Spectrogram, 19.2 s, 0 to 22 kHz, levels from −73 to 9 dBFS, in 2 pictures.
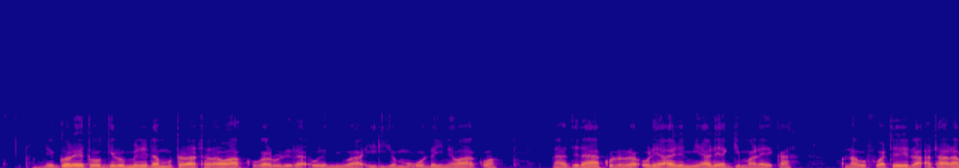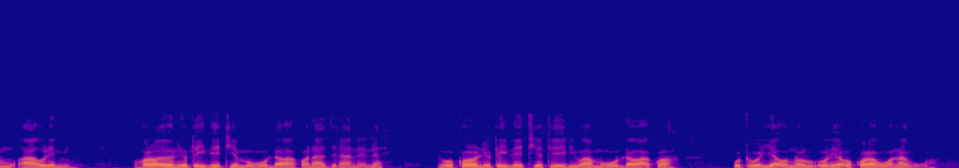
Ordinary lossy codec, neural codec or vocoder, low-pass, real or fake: none; codec, 16 kHz, 4 kbps, FreqCodec, larger model; 7.2 kHz; fake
